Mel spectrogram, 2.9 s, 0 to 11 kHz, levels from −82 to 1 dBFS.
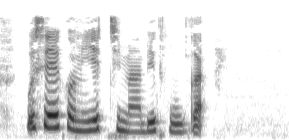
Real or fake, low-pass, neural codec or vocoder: real; 7.2 kHz; none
